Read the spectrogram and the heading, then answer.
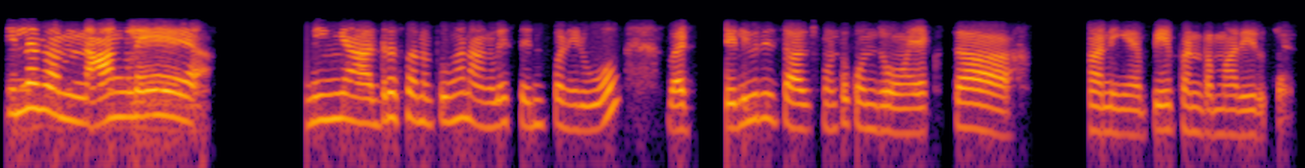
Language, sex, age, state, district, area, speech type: Tamil, female, 18-30, Tamil Nadu, Tiruvarur, rural, conversation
